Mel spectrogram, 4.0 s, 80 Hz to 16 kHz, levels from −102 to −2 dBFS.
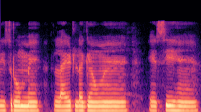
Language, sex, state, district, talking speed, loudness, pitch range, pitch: Hindi, male, Jharkhand, Ranchi, 135 wpm, -13 LUFS, 140-145 Hz, 140 Hz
